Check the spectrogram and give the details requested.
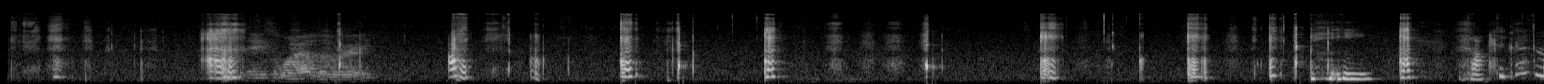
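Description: Repeated sharp hiccup bursts every second or two, mixed with a child's babbling and vocal sounds. These are ongoing hiccups.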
